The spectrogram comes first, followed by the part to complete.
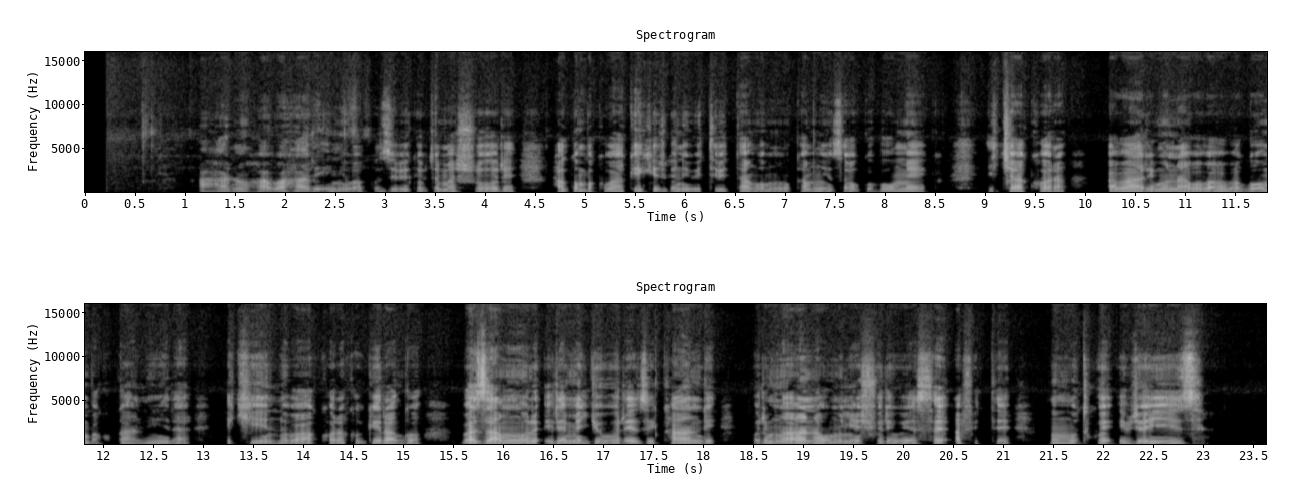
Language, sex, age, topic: Kinyarwanda, male, 25-35, education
